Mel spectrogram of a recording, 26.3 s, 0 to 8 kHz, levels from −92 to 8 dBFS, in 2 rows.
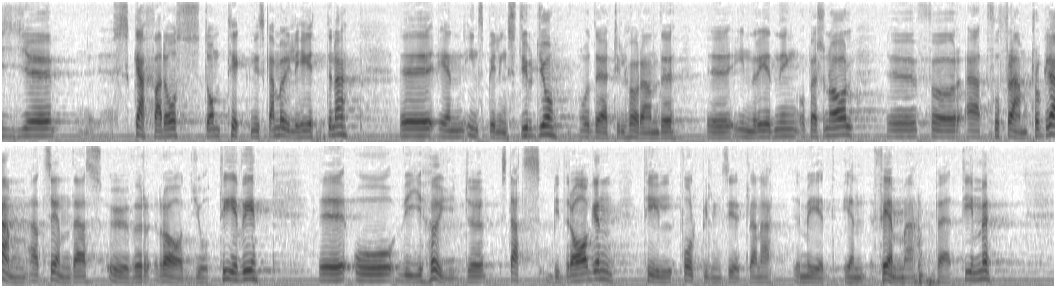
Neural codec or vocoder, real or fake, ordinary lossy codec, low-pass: codec, 16 kHz, 16 kbps, FreqCodec, larger model; fake; none; none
